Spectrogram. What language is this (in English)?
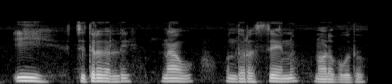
Kannada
